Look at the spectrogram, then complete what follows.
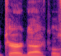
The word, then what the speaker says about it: pterodactyl: Cuz you know why you you can never hear the sound of when a pterodactyl is going using going number one. Why? Because the P is silent.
